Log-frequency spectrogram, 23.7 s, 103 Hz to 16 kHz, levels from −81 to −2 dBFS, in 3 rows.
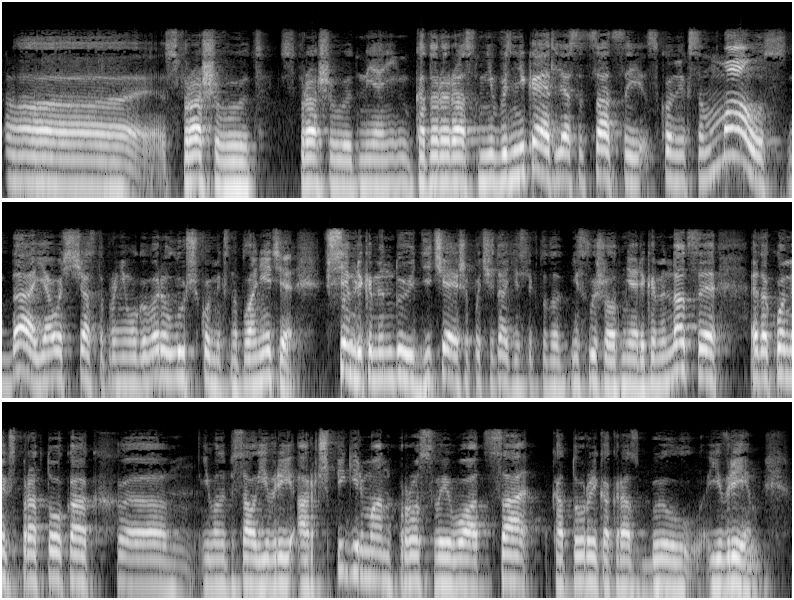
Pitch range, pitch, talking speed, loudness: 140-165 Hz, 150 Hz, 135 wpm, -16 LUFS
